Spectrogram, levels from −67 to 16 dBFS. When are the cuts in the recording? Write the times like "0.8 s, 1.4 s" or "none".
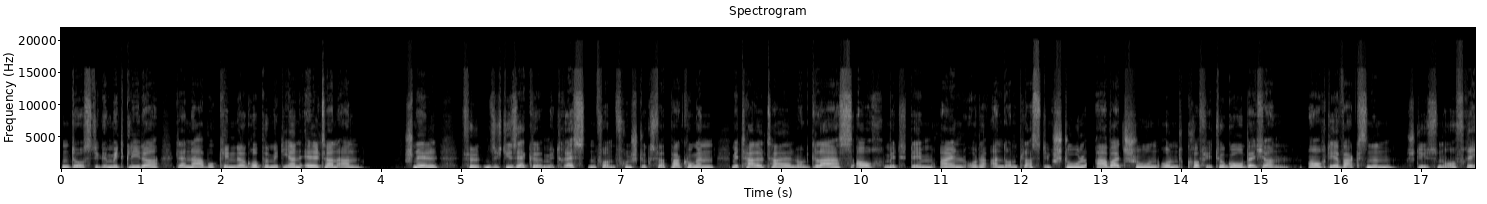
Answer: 8.3 s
